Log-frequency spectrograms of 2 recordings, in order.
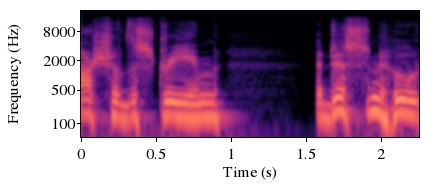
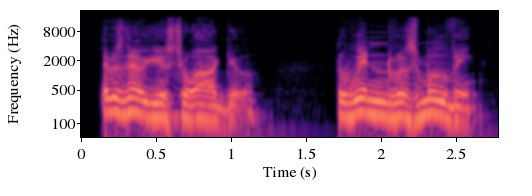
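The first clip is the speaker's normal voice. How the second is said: ordinary delivery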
